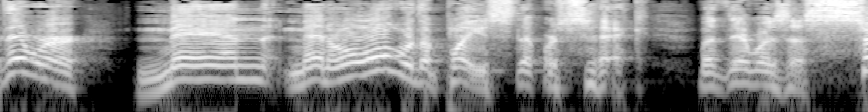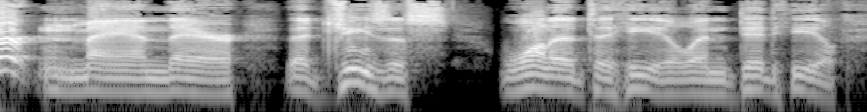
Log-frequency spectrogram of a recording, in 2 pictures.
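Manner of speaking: high, loud Texan pulpit impression, easing down; Texan Baptist sermon voice, loud then softening; Texan preacher accent. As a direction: imitate a Texan preacher starting at full volume, then settling. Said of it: "in his very thick, uh, Texan accent".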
